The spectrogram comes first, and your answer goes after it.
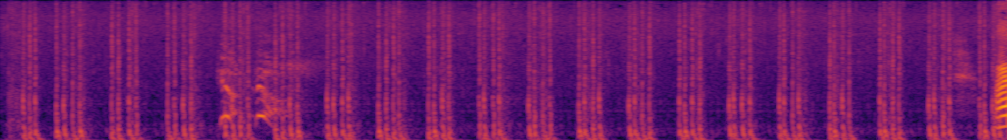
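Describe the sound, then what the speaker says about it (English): A horse's hooves clip-clop in a steady, even rhythm in the video game Black Desert, each step loud and close, continuing without pause for the whole stretch. "Let's take the horse."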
